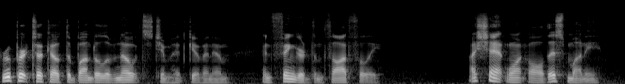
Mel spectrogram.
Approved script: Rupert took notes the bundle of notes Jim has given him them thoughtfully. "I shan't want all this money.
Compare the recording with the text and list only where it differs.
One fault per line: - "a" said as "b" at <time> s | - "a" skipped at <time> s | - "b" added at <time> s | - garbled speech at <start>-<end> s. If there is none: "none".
- "notes" said as "out" at 0.5 s
- "has" said as "had" at 1.7 s
- "and fingered" added at 2.6 s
